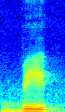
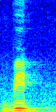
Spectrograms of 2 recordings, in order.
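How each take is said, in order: First: The vowel is a long ee. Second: The vowel is a short i. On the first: The speaker calls it right. "इसका correct pronunciation pronounce जो है ऐसे है" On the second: The speaker calls it wrong. "इसको ऐसे produce करते, तो वो गलत है"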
